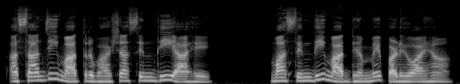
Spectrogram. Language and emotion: Sindhi, neutral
